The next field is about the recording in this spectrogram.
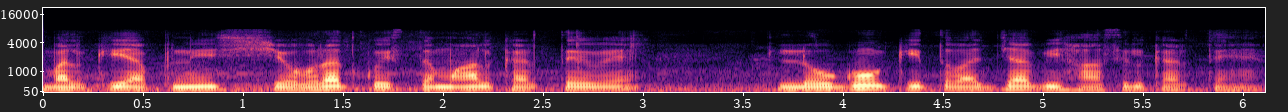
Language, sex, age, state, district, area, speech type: Urdu, male, 18-30, Bihar, Gaya, urban, spontaneous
